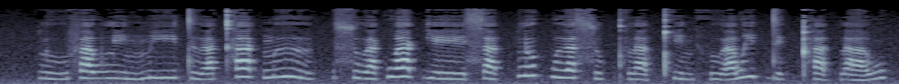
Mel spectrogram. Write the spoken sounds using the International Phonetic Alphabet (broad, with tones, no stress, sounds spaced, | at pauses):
p l uː˩˦ f a˧ w l i˨˩ n m iː˧ t ɯ˩˦ a̯ kʰ a˥˩ k̚ m ɯː˥˩ | s u˨˩ a̯ k w a˥˩ k̚ j eː˨˩ s a˨˩ t̚ p l o˥˩ k̚ w ɯ˧ a̯ s u˨˩ k̚ pʰ l a˨˩ t̚ pʰ i˨˩ n h u˩˦ a̯ w i˥˩ t̚ d e˨˩ k̚ pʰ a˨˩ t̚ l a˩˦ w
